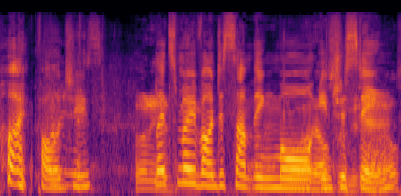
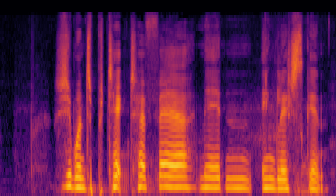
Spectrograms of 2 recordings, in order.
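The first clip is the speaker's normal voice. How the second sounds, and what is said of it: Put-on English accent. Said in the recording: “It's my second English accent.”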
